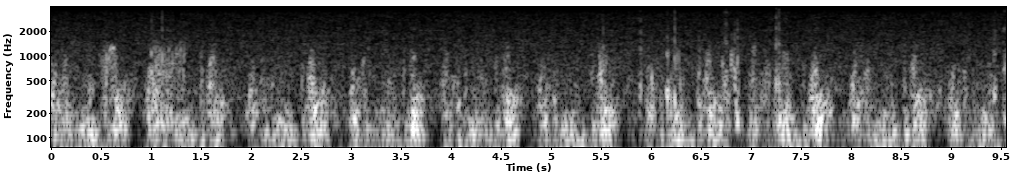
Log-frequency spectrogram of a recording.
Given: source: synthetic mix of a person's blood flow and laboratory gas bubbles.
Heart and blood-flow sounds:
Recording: Doppler ultrasound of blood flow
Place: precordium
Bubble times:
0.00-0.03 s: bubbles
0.09-0.21 s: bubbles
0.47-0.66 s: bubbles
0.93-1.38 s: bubbles
5.46-5.67 s: bubbles
5.87-5.93 s: bubbles
5.98-6.06 s: bubbles
6.12-6.36 s: bubbles
6.69-6.92 s: bubbles
7.21-7.41 s: bubbles
9.40-9.48 s: bubbles
9.51-9.56 s: bubbles
From the record:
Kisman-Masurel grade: 233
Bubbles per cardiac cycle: several, 3 to 8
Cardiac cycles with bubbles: 50 to 99%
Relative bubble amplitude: loud (0.450 to 0.775)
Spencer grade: 3 (all of the cardiac periods contain showers or single bubble signals, but not dominating or overriding the cardiac motion signals)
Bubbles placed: anywhere in the cardiac cycle

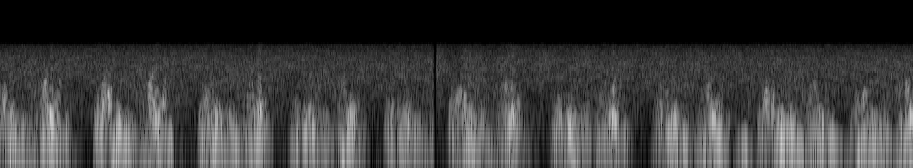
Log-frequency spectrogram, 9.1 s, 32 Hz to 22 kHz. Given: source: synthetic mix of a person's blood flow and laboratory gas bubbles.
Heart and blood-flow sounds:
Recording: Doppler ultrasound of blood flow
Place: precordium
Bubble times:
no bubbles
From the record:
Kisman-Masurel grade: 000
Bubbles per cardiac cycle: 0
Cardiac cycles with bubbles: 0%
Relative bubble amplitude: no bubbles discernible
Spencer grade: 0 (complete lack of bubble signals)

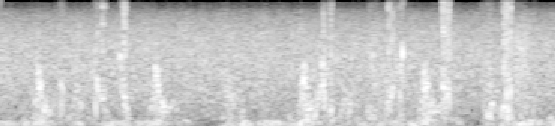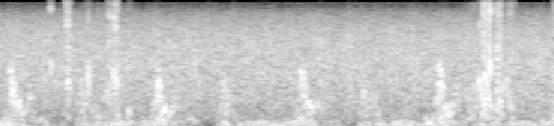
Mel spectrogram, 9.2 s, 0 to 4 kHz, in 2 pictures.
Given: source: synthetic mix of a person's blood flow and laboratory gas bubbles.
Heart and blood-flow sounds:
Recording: Doppler ultrasound of blood flow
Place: precordium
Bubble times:
0.48-0.55 s: bubbles
0.76-1.20 s: bubbles
2.64-2.79 s: bubbles
3.04-3.39 s: bubbles
3.64-3.78 s: bubbles
4.00-4.38 s: bubbles
4.43-4.48 s: bubbles
5.02-5.07 s: bubbles
5.16-5.23 s: bubbles
5.32-5.73 s: bubbles
8.49-8.94 s: bubbles
From the record:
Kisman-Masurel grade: 233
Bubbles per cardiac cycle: several, 3 to 8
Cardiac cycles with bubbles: 50 to 99%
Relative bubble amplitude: loud (0.450 to 0.775)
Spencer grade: 3 (all of the cardiac periods contain showers or single bubble signals, but not dominating or overriding the cardiac motion signals)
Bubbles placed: only in the low amplitude regions of the cardiac cycle

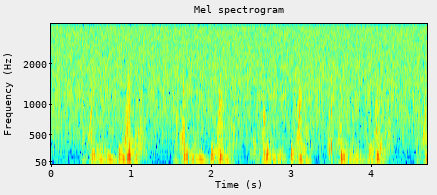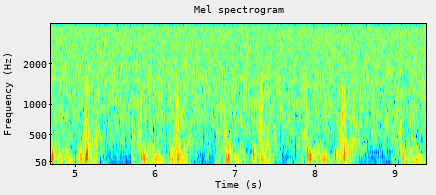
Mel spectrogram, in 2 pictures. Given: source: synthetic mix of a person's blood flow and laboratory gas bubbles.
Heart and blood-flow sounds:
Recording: Doppler ultrasound of blood flow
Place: precordium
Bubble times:
3.45-3.54 s: bubbles
From the record:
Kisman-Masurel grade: 111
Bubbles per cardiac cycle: 1 to 2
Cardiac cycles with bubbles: 1 to 10%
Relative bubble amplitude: barely perceptible (0.100 to 0.250)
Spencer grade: 1 (occasional bubble signal discernible with the cardiac motion signal, with majority of cardiac periods free of bubbles)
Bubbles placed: only in the low amplitude regions of the cardiac cycle

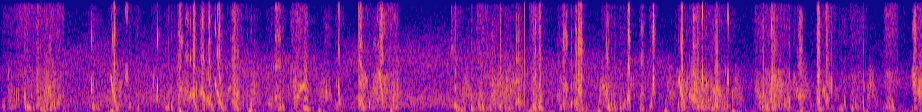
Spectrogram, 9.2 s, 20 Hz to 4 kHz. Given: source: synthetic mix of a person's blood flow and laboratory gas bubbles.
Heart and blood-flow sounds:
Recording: Doppler ultrasound of blood flow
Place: subclavian vein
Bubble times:
0.02-0.66 s: bubbles
0.88-1.03 s: bubbles
1.07-1.41 s: bubbles
1.50-2.58 s: bubbles
2.65-3.15 s: bubbles
3.23-3.31 s: bubbles
3.34-3.44 s: bubbles
3.58-4.00 s: bubbles
4.51-5.25 s: bubbles
5.29-5.47 s: bubbles
5.57-5.87 s: bubbles
6.00-6.58 s: bubbles
6.75-7.36 s: bubbles
7.54-8.06 s: bubbles
8.14-8.68 s: bubbles
8.84-8.98 s: bubbles
9.11-9.23 s: bubbles
From the record:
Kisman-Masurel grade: 343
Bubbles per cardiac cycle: rolling drumbeat, 9 or more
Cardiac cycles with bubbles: 100%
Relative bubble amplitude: loud (0.450 to 0.775)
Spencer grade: 3 (all of the cardiac periods contain showers or single bubble signals, but not dominating or overriding the cardiac motion signals)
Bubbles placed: anywhere in the cardiac cycle

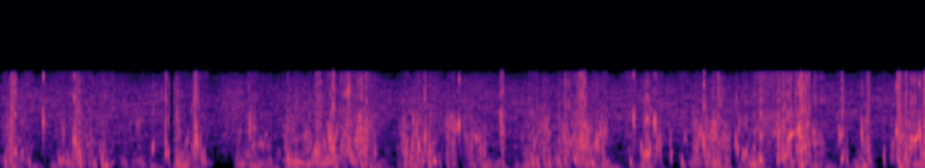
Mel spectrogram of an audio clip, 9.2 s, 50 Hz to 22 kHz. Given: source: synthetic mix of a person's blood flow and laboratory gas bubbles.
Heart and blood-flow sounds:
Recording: Doppler ultrasound of blood flow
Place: precordium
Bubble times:
0.01-0.34 s: bubbles
0.39-0.47 s: bubbles
0.54-1.15 s: bubbles
1.49-1.57 s: bubbles
1.61-2.13 s: bubbles
2.45-2.70 s: bubbles
2.81-3.81 s: bubbles
3.97-4.88 s: bubbles
4.97-5.06 s: bubbles
5.17-6.12 s: bubbles
6.24-6.62 s: bubbles
6.67-6.74 s: bubbles
6.77-8.24 s: bubbles
8.34-8.49 s: bubbles
8.56-8.72 s: bubbles
8.80-9.25 s: bubbles
From the record:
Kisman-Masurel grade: 444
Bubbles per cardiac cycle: continuous sound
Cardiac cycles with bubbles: 100%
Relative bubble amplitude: maximal (0.775 to 0.999)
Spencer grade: 4 (maximum detectable bubble signal sounding continuously throughout systole and diastole of every cardiac period, and overriding the amplitude of the normal cardiac signals)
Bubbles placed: anywhere in the cardiac cycle

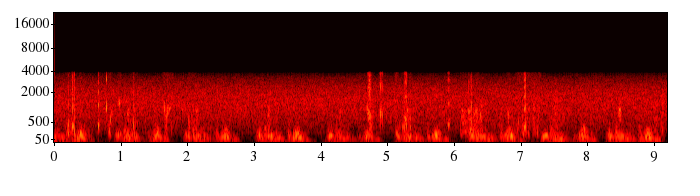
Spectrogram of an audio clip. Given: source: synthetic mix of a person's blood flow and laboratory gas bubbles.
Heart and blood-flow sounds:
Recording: Doppler ultrasound of blood flow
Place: precordium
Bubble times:
0.14-0.45 s: bubbles
0.63-0.70 s: bubbles
0.74-0.91 s: bubbles
0.94-1.02 s: bubbles
1.13-1.25 s: bubbles
1.62-1.79 s: bubbles
1.99-2.14 s: bubbles
4.67-4.81 s: bubbles
4.86-4.95 s: bubbles
5.09-5.37 s: bubbles
5.88-5.96 s: bubbles
6.07-6.45 s: bubbles
6.78-7.30 s: bubbles
From the record:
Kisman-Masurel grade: 232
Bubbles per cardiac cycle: several, 3 to 8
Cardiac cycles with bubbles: 50 to 99%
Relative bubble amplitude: moderate (0.250 to 0.450)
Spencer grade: 3 (all of the cardiac periods contain showers or single bubble signals, but not dominating or overriding the cardiac motion signals)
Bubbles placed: anywhere in the cardiac cycle

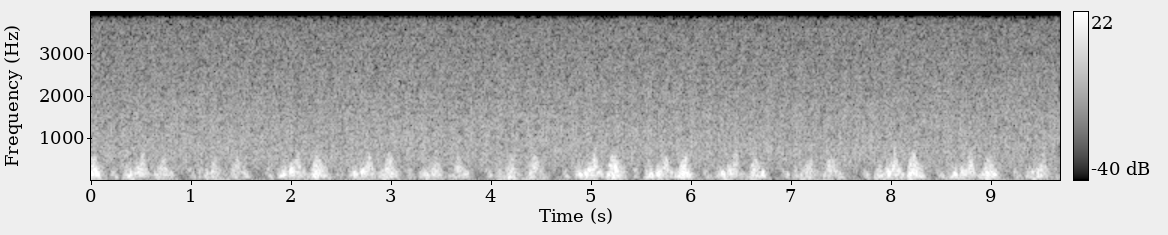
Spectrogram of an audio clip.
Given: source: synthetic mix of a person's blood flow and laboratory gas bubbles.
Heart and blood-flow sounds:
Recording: Doppler ultrasound of blood flow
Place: precordium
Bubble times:
no bubbles
From the record:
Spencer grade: 0 (complete lack of bubble signals)

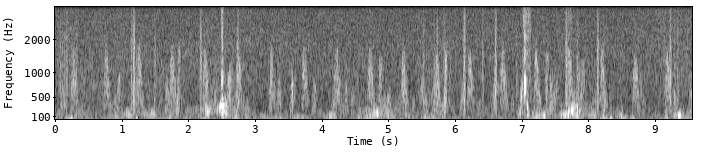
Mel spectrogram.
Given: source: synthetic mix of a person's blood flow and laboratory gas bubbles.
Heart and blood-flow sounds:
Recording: Doppler ultrasound of blood flow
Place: subclavian vein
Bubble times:
7.01-7.14 s: bubbles
7.68-7.75 s: bubbles
From the record:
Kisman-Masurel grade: 122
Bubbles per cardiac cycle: 1 to 2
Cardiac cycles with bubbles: 10 to 50%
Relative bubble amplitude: moderate (0.250 to 0.450)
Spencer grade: 2 (many but less than half of the cardiac periods contain bubble signals, singularly or in groups)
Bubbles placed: anywhere in the cardiac cycle

